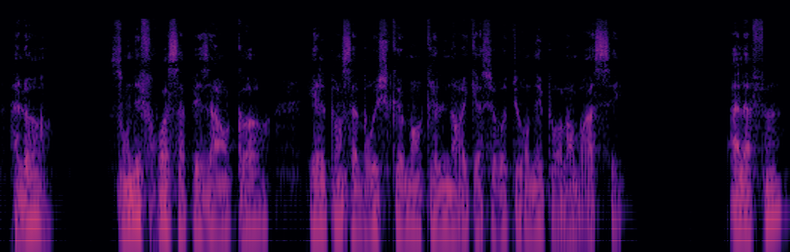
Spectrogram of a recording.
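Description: A man reading a novel aloud in scripted narration, measured and intimate, often dropping to a hush. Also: low-pitched, slightly rough.

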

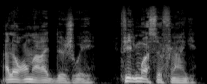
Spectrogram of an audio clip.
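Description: A man's voice: low voice, expressive, fast, a little mellow, no room sound, studio quality. A man voicing a cool, mocking male fugitive who talks down to two teenagers. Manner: sneering, condescending. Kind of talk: audiobook character voice.

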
